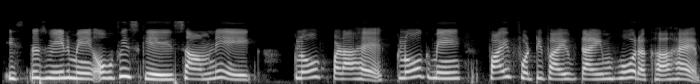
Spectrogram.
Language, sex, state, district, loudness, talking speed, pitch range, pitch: Hindi, female, Punjab, Fazilka, -13 LUFS, 160 wpm, 245-300 Hz, 280 Hz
